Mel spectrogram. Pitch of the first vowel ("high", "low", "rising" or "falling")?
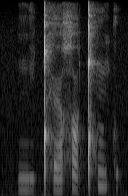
rising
